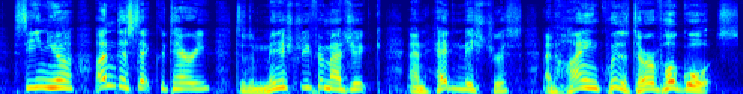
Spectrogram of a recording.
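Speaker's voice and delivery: high, loud recital of titles; Umbridge, high-pitched and terrified. A narrator's reading. Umbridge giving titles to centaurs, high-pitched terror. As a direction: pull rank in a frightened high voice. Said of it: "in a high-pitched, terrified voice".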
